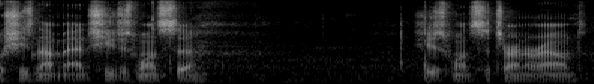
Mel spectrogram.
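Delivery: a soft low aside about the dog turning around; hushed aside. Real, not acted. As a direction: murmur it under your breath.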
